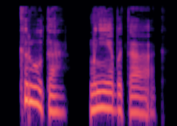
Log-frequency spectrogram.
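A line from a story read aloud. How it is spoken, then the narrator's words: Dreamy drawn-out female voice. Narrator (Russian): мечтательно протянула девушка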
